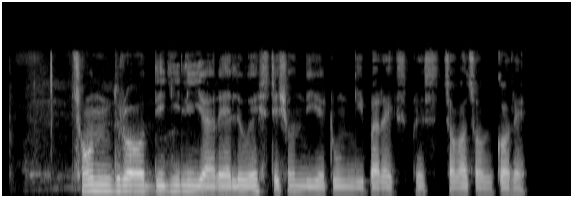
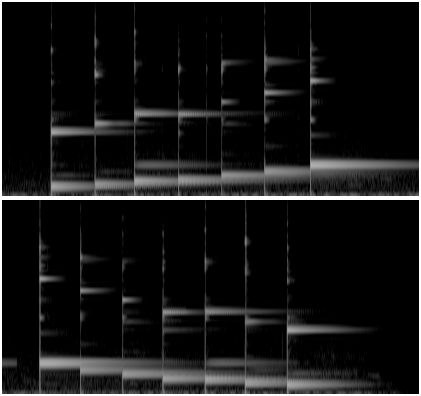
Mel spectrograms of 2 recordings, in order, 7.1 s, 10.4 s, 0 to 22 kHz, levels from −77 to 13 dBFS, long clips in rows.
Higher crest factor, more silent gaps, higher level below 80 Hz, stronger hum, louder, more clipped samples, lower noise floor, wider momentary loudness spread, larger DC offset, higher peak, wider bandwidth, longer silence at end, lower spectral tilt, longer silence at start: second, 16 dB vs 24 dB; neither; about the same, -52 dBFS vs -54 dBFS; neither; first, -17 LUFS vs -28 LUFS; neither; second, -44 dBFS vs -67 dBFS; about the same, 13 LU vs 12 LU; neither; first, 0 dBFS vs -6 dBFS; second, 7.8 kHz vs over 20 kHz; second, 0.6 s vs 0.75 s; first, -6 dB/octave vs -3 dB/octave; first, 0.35 s vs 0.1 s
